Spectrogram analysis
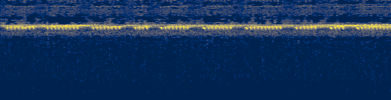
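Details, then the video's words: High, piercing insect trill in a natural setting, made of rapid joined pulses at a fixed pitch with brief dips between phrases, steady and loud over light ambient hiss. "Sound · Nature Sound of nature sounds scenery L · insect"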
